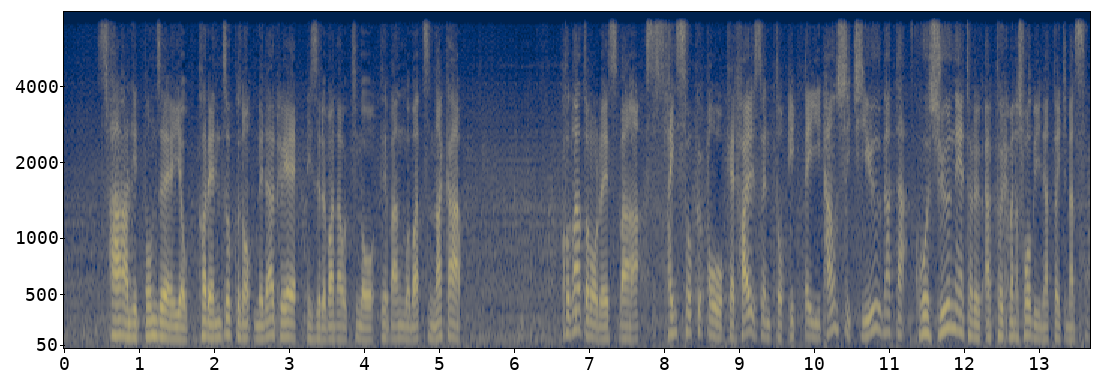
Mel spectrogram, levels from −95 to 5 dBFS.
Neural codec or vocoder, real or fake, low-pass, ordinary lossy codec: codec, 16 kHz in and 24 kHz out, 0.6 kbps, FocalCodec, streaming, 4096 codes; fake; 7.2 kHz; none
